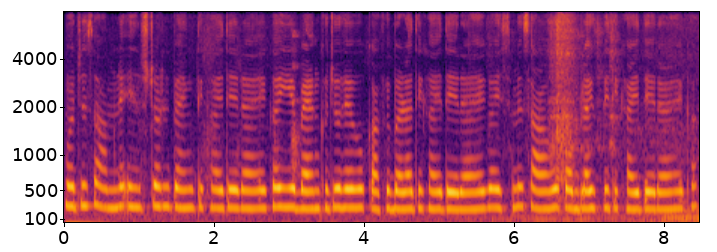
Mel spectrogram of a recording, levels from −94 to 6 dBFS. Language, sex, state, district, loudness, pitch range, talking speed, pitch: Hindi, female, Odisha, Nuapada, -15 LUFS, 245-265 Hz, 205 wpm, 255 Hz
